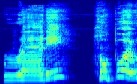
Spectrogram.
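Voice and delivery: ordinary talk, nothing marked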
